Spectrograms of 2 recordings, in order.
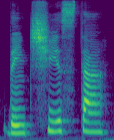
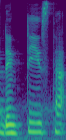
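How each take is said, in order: First: The T before I sounds like 'ch'. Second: The T before I is a plain T. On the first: "I will always pronounce the T as chi" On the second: "Some people would say"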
